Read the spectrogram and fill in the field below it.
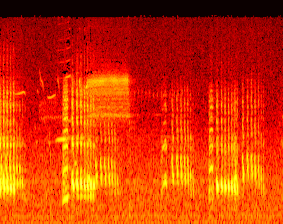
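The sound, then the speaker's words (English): Sandhill cranes call in a duet with a prospective partner, loud rolling, rattling bugles in about four overlapping bursts, with no one speaking. “Most cranes, like these sandhill cranes, duet with prospective partners for years before they begin breeding.”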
